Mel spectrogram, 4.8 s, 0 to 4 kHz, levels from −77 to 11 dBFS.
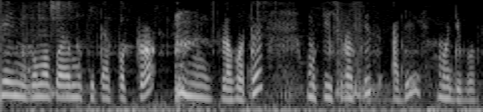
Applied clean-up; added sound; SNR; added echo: none; Drip / Sink (filling or washing) / Water tap, faucet; 14 dB; none.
